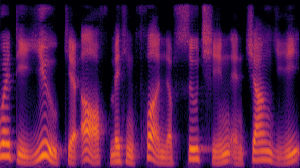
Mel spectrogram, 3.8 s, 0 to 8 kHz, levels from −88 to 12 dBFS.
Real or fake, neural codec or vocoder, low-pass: fake; codec, 24 kHz, 0.9 kbps, WavTokenizer, large speech release; 7.2 kHz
